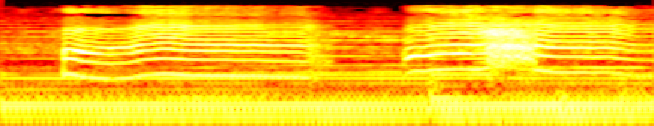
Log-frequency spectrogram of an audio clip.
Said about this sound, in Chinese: 夜空极静，星星在天空闪烁着，马棚中传来婴儿诞生的声音。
